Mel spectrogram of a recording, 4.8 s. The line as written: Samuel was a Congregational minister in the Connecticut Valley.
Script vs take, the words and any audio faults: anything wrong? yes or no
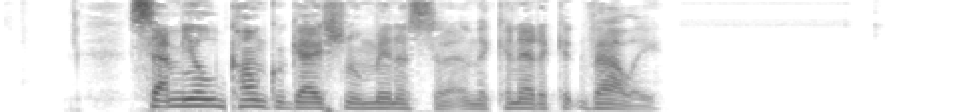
yes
